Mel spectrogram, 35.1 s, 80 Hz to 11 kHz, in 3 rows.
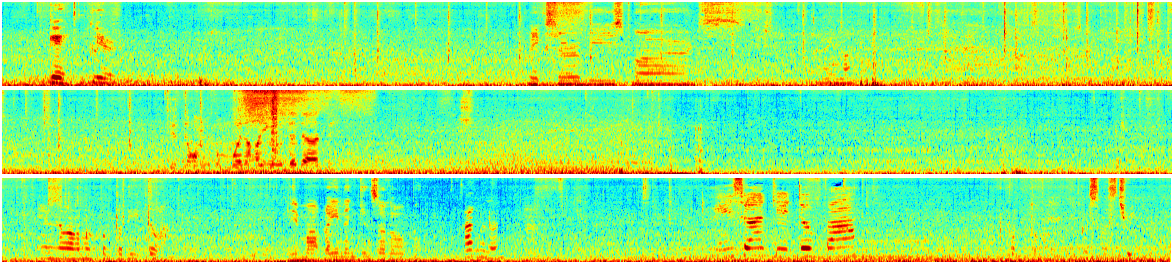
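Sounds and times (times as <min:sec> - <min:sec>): car engine and road rumble inside: 0:00.0 - 0:35.0.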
